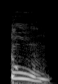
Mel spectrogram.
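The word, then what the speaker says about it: tomb: देखो टी ओ एम बी पी का उच्चारण तो इसमें नहीं होगा बट इसका उच्चारण टूम होता है। टी डबल ओ एम ठीक है टूम टी ओ एम बी इसका मतलब होता है कब्र ठीक है नॉर्मली इसका उच्चारण होना चाहिए था टोम लेकिन इसका उच्चारण होता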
